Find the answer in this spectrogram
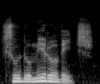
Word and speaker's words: Chudomovich: the the right way of saying it would be more like Chudomovich, right? With a different inflection uh and a rolled R in the middle, whereas he does not put any effort into it. It's just full on English there.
